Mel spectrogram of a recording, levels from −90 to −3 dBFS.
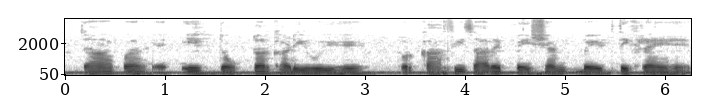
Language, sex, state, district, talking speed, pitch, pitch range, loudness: Hindi, male, Chhattisgarh, Rajnandgaon, 145 wpm, 95 Hz, 90-100 Hz, -27 LUFS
